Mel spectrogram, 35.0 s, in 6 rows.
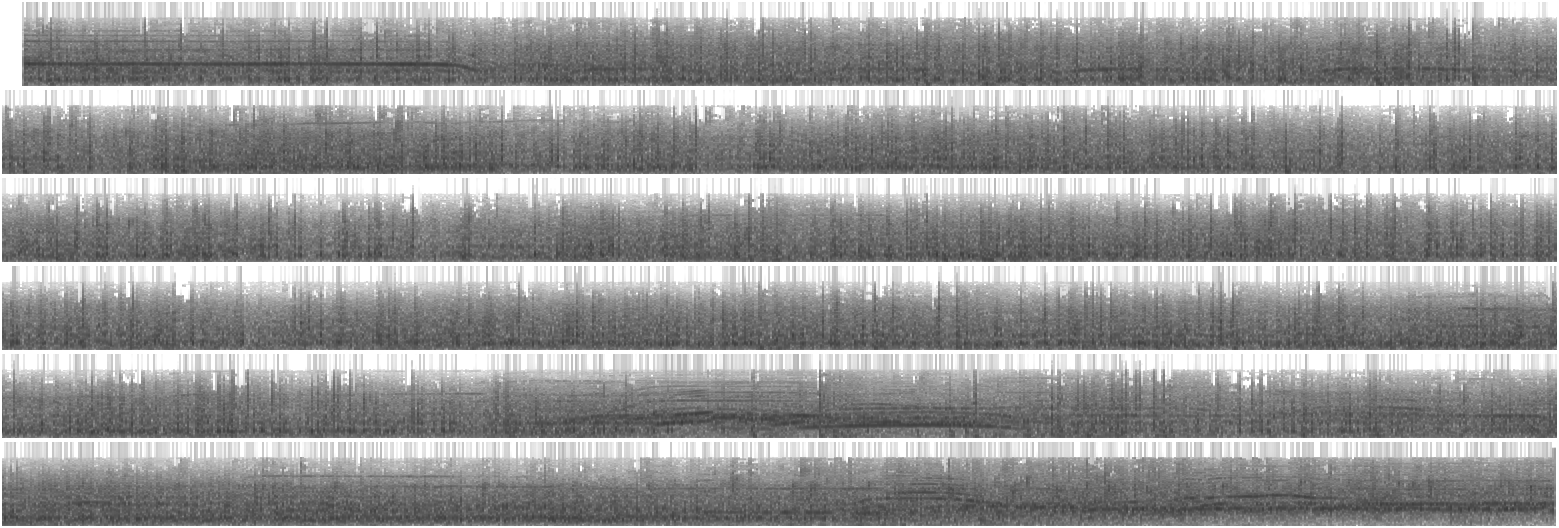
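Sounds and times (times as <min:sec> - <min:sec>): fireworks bursting: 0:00.1 - 0:34.9.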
